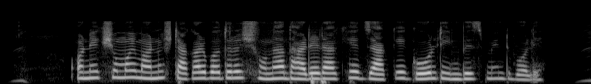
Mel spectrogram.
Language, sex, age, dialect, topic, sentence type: Bengali, female, 25-30, Northern/Varendri, banking, statement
